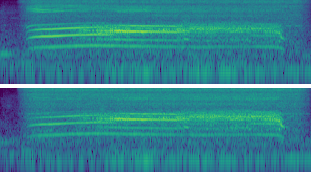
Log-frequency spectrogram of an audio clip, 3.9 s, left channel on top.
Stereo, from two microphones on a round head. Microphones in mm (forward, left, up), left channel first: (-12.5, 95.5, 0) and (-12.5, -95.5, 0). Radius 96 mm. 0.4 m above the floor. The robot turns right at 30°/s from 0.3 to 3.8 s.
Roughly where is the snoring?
I don't hear snoring.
